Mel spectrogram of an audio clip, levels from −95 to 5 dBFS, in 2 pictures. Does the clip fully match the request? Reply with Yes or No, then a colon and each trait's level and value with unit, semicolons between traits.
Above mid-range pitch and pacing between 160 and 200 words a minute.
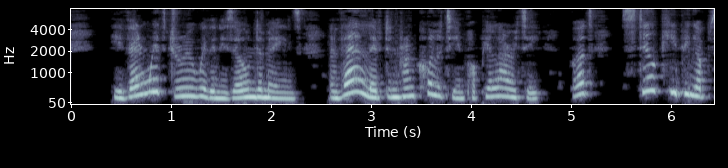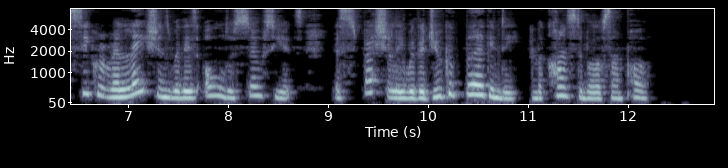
Yes: high, 235 Hz; average, 170 wpm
